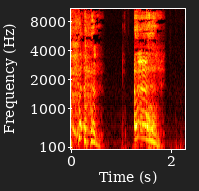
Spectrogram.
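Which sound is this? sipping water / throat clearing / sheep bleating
throat clearing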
